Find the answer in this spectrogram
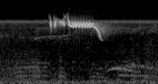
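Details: A Blue-black Grassquit at Las Peñas, Ecuador, gives one very high, buzzy note lasting about half a second, ending in a quick downward slur, over a steady high insect hiss.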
